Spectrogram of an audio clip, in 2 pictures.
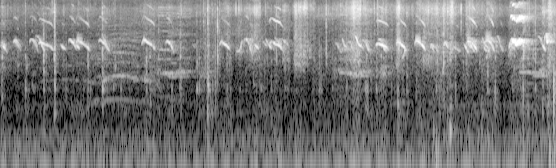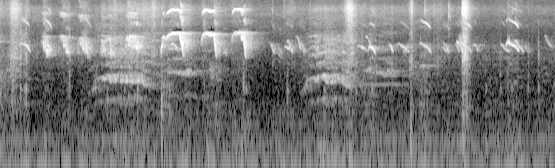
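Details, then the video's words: A brood of young chickens chirping busily, sharp high peeps roughly three a second, mixed with a few lower, softer trilled notes and some brief rustling. "Baby "Chicks Chirping" Sound"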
